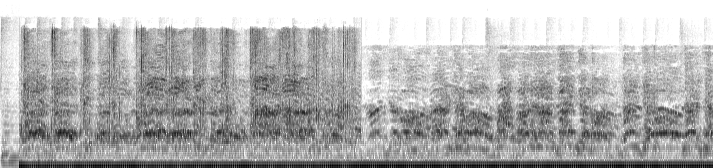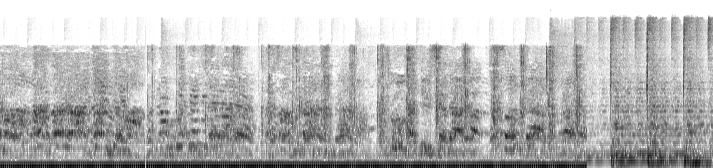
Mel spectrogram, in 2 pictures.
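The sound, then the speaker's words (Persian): A large protesting crowd at the funeral of Mahsa in Saqqez, Kurdistan province, Iran, chants loudly and continuously, many voices shouting together in a steady rhythmic pattern. The dense roar of voices holds throughout with only brief shifts in texture. “مراسم خاکسپاری مهسا همراه اعتراضات عمومی.”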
